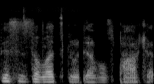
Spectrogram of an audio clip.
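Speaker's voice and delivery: very soft, hushed public radio announcer voice. Practicing a podcast intro on a condenser mic, the speaker does the NPR voice. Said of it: "the not so much the N P R voice".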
